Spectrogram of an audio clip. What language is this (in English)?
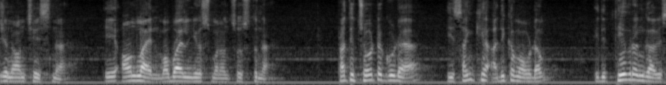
Telugu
